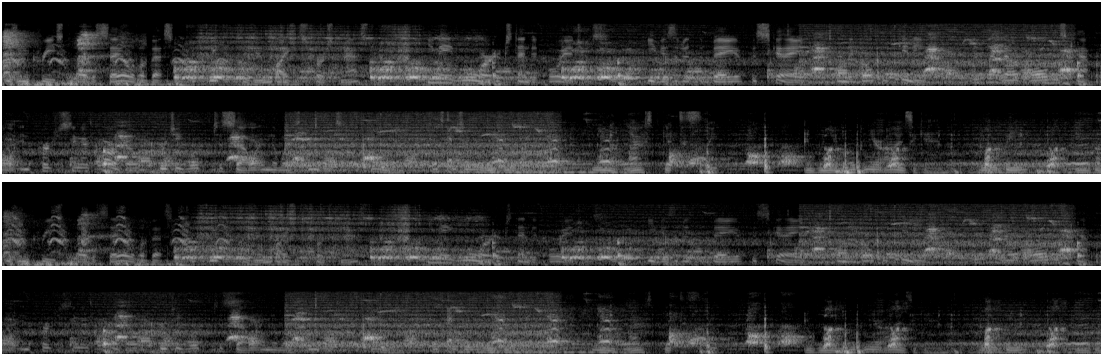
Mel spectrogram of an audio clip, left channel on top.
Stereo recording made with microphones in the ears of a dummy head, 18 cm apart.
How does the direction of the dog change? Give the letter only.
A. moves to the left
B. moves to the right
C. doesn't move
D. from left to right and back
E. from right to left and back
B.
